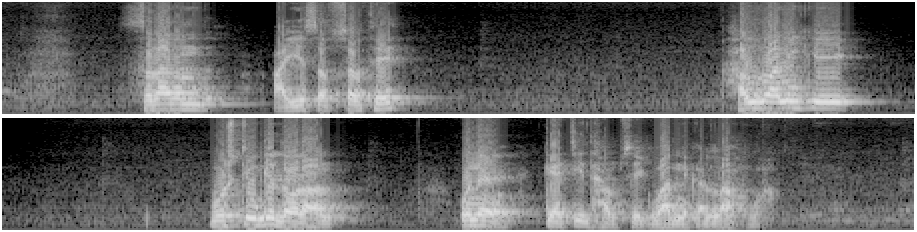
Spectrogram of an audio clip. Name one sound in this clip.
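A middle-aged man speaks calmly and clearly into a close microphone, in short phrases with pauses.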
